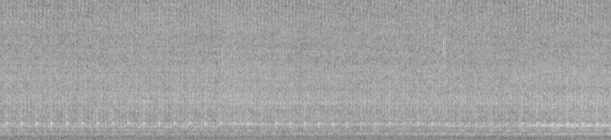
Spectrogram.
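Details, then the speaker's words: Cheap used car at idle, cylinders deactivated one at a time by pulling coils: steady knock at about three per second stays unchanged, and it goes away when revved; engine knock, not rod knock. "if the knot goes away at any time you pull a cylinder that means it's a rod knock it doesn't go away it's not a rod knock related"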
